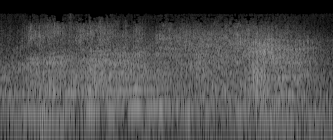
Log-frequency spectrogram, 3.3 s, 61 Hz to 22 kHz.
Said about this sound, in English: The race car picks up speed and pulls away as it enters the Speedway's far turn. It's a practice run for the driver of the number 22 car here at Motor Mile Speedway in Radford, Virginia, where cars post speeds of more than 100 miles an hour.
